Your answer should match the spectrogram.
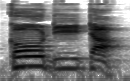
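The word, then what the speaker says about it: coup d'état: कूडिटा. कोडिटा. लेकिन spelling must है, इसमें पी साइलेंट है. ये फ्रेंच वर्ड है, basically from French to English.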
